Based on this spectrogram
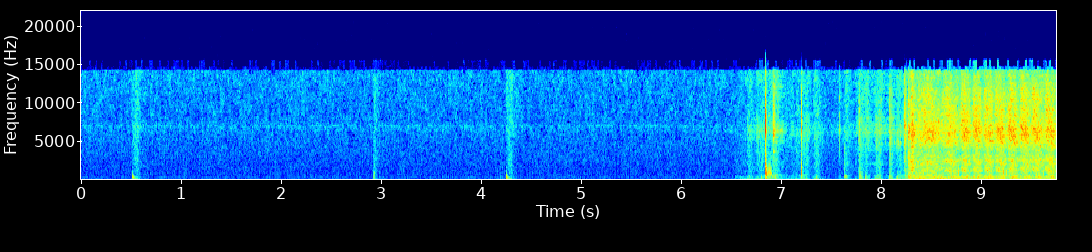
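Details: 2000 Ford F550 7.3 diesel, about 60°F, owner says it needs new injectors: a few clicks, then about 1.5 seconds of ragged cranking before stumbling into rough idle; hard start.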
